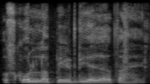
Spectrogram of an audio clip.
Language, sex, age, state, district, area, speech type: Hindi, male, 30-45, Rajasthan, Bharatpur, rural, spontaneous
